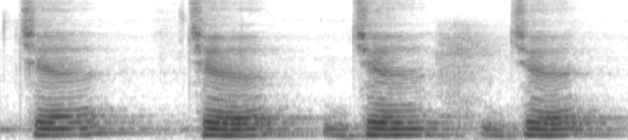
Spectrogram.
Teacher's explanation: ದವಡೆಯಲ್ಲಿ ಹುಟ್ಟುವ ಅಕ್ಷರಗಳಿಗೆ ತಲವ್ಯ ಅಕ್ಷರ ಅಂತ ಕರೀತೀವಿ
